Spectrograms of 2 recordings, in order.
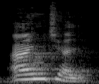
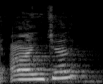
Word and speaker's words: आंचल: आंचल, आ है ना, तो इसका उच्चारण नासिका द्वारा होना चाहिए। आंचल।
